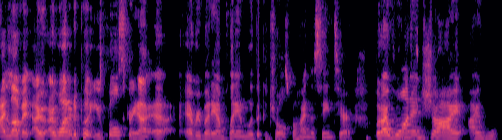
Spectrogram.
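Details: Adult woman speaking; normal fluent speech.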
